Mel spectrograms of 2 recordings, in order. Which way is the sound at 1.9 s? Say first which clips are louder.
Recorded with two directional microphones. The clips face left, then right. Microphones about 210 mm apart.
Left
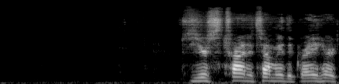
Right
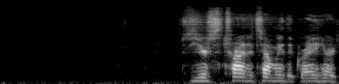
Left 1 dB; 15° left (ahead or behind).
